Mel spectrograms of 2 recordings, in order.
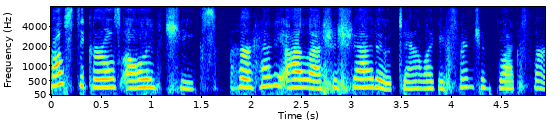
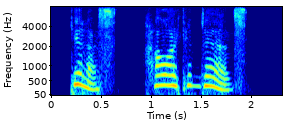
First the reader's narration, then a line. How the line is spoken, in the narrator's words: she murmured almost inaudibly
